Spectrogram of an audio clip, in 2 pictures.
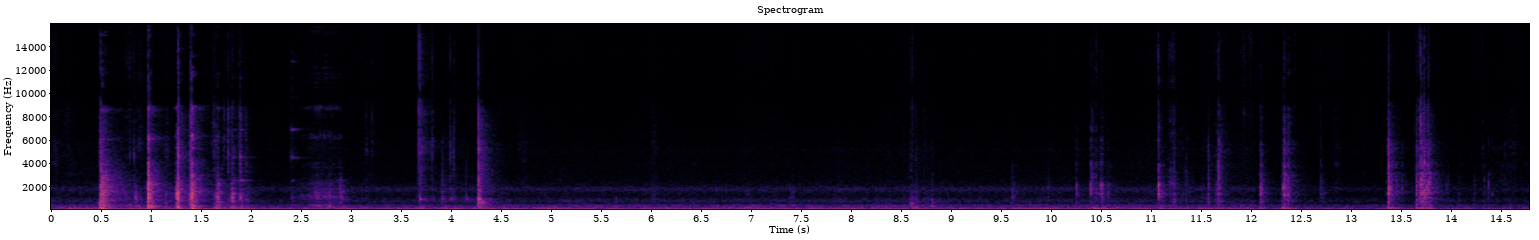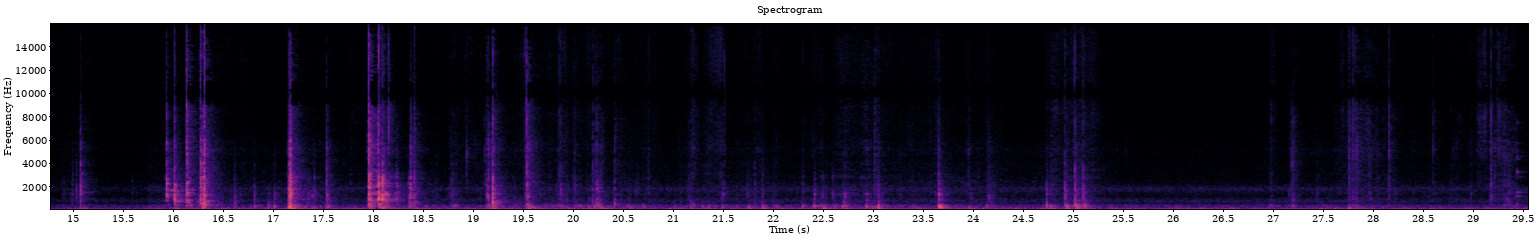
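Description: Scattered clicks, taps and knocks of kitchen containers being handled on a stone countertop: a glass food container with a snap-lock lid and a plastic bento box, with their lids and parts set down and fitted. A steady low hum runs underneath.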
